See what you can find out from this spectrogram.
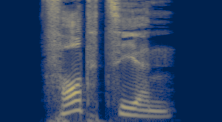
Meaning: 1. to pull away 2. to move away
- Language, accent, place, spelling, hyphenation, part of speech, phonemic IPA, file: German, Germany, Berlin, fortziehen, fort‧zie‧hen, verb, /ˈfɔʁtˌt͡siːən/, De-fortziehen.ogg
